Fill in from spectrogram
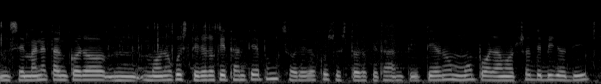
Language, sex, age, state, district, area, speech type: Odia, female, 18-30, Odisha, Subarnapur, urban, spontaneous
